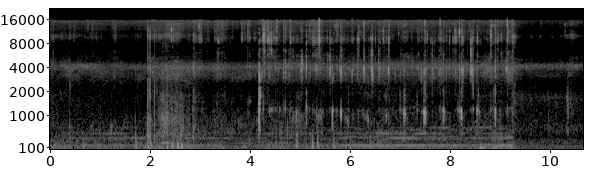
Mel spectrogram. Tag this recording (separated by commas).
Animal, pets, Dog, outside, rural or natural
